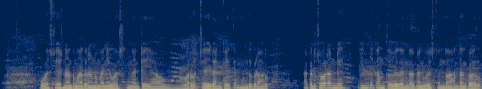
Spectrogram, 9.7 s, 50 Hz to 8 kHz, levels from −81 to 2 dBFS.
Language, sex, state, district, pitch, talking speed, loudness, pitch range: Telugu, male, Andhra Pradesh, Krishna, 170 Hz, 110 wpm, -30 LUFS, 160-185 Hz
